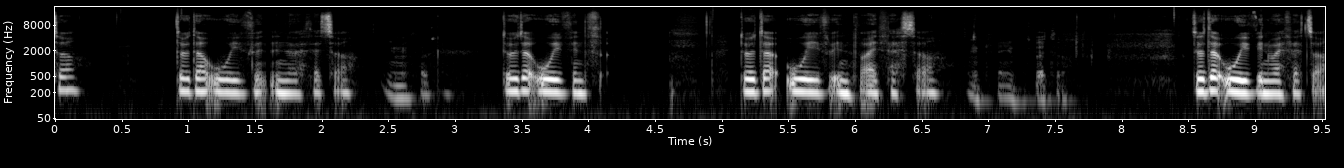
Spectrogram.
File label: "wyf", Welsh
